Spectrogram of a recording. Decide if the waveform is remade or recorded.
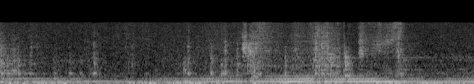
remade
